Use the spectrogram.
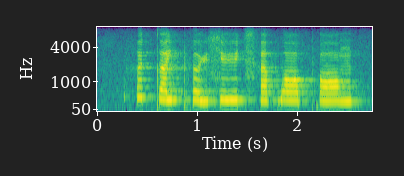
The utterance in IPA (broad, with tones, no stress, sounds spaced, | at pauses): h ɵ˥ t̚ t̪ ɐ˨˧ j pʰ ɵ˨˩ ɥ s yː˨ t͡sʰ ɐ˨ p̚ w ɔː˧ p̚ k ɔː˨ ŋ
